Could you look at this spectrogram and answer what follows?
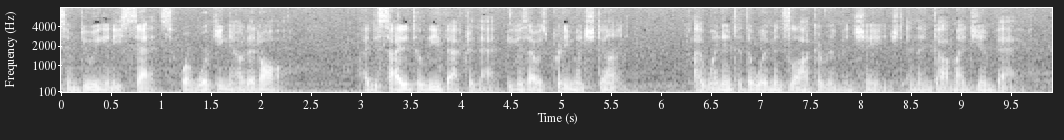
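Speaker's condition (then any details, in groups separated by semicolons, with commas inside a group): No condition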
